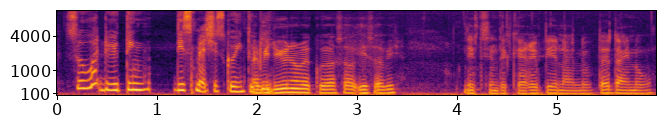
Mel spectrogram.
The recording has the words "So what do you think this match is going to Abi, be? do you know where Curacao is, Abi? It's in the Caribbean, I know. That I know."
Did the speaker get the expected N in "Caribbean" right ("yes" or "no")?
yes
